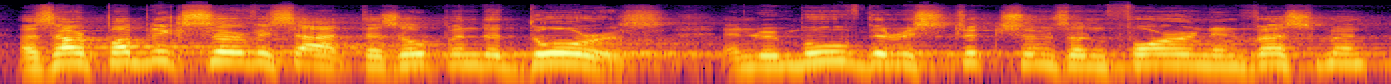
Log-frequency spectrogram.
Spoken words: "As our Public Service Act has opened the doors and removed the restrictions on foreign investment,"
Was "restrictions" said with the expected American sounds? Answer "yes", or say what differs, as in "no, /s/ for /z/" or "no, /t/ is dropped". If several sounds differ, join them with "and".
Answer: no, /s/ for /z/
